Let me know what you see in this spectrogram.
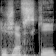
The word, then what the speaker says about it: Rzewski: So Paul Jacobs, Winsboro Cotton Mill Blues, composed by Frederick Zhevsky. Check it out. Zhevsky is spelled R-Z-E-W-S-K-I. Okay, so it starts with an R, not a Z.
